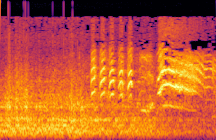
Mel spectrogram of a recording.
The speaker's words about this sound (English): I started to laugh, but the thunder scared me. Well, go to sleep and you won't hear it.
